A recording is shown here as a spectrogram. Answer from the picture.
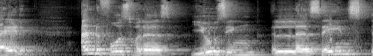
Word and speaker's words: Lassaigne: and the phosphorus using la saints test lassens test g with a silent and laser test sodium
